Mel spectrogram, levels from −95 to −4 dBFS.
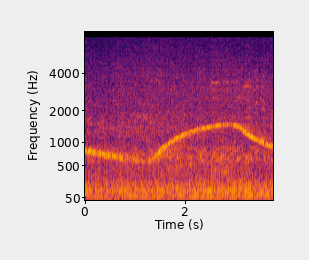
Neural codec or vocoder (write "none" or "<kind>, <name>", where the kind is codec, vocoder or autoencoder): vocoder, Vocos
